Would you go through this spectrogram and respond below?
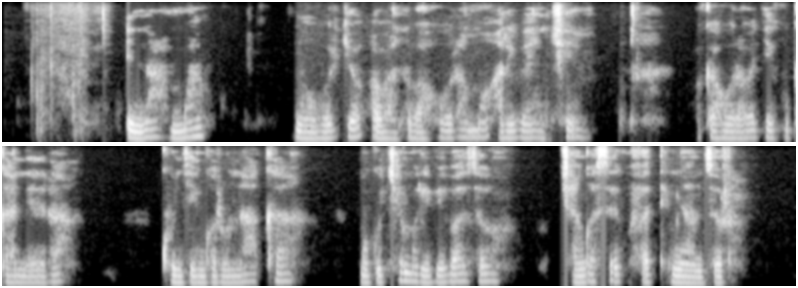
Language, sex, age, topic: Kinyarwanda, female, 18-24, government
